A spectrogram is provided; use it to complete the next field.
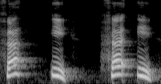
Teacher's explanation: Четкое произношение огласовки кесра, то есть звука хамзы.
